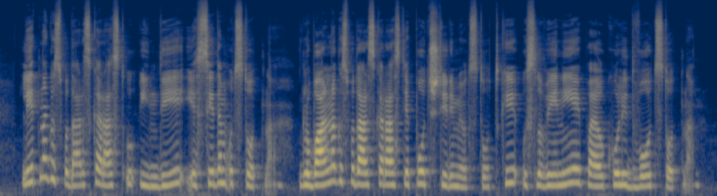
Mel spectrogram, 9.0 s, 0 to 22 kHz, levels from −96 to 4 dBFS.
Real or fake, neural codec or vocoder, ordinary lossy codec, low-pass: real; none; none; none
